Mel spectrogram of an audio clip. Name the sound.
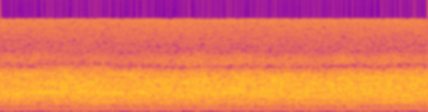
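airplane taking off overhead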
